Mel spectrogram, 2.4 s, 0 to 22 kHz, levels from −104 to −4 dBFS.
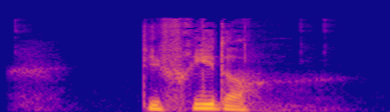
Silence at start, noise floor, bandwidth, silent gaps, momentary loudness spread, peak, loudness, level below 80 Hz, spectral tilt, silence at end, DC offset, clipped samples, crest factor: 0.9 s; -88 dBFS; 11.5 kHz; none; 9 LU; -12 dBFS; -28 LUFS; -58 dBFS; -7.5 dB/octave; 0.9 s; under 0.1%; under 0.1%; 20 dB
